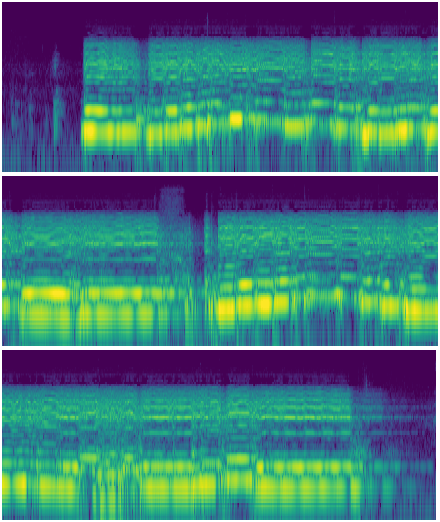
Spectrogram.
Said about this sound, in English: So the computer is distorting the sound and making it sound kind of like a fuzzy electric guitar. And that's a plug-in that I have.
